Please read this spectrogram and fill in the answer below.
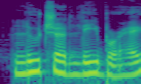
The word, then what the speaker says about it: Lucha Libre: And I'd like you to tell us a little bit about Lucha Libre.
